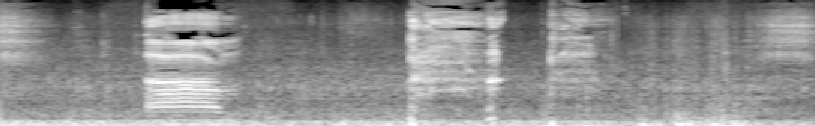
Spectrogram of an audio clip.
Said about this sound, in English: Do you think I should just cough for the whole episode? Maybe I should do that to film, you know, fill time at this point. I can barely talk. Very congested.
